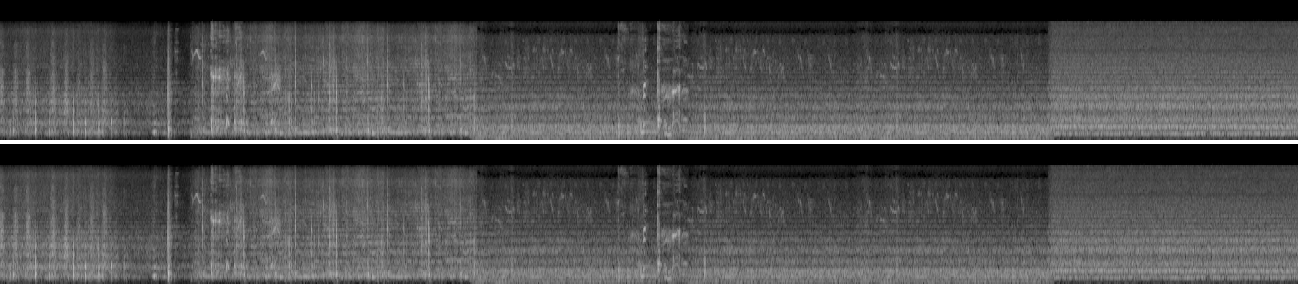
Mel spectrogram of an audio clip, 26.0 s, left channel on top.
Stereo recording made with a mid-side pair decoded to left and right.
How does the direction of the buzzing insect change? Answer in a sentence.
You can hear the buzzing insect move from right to left.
